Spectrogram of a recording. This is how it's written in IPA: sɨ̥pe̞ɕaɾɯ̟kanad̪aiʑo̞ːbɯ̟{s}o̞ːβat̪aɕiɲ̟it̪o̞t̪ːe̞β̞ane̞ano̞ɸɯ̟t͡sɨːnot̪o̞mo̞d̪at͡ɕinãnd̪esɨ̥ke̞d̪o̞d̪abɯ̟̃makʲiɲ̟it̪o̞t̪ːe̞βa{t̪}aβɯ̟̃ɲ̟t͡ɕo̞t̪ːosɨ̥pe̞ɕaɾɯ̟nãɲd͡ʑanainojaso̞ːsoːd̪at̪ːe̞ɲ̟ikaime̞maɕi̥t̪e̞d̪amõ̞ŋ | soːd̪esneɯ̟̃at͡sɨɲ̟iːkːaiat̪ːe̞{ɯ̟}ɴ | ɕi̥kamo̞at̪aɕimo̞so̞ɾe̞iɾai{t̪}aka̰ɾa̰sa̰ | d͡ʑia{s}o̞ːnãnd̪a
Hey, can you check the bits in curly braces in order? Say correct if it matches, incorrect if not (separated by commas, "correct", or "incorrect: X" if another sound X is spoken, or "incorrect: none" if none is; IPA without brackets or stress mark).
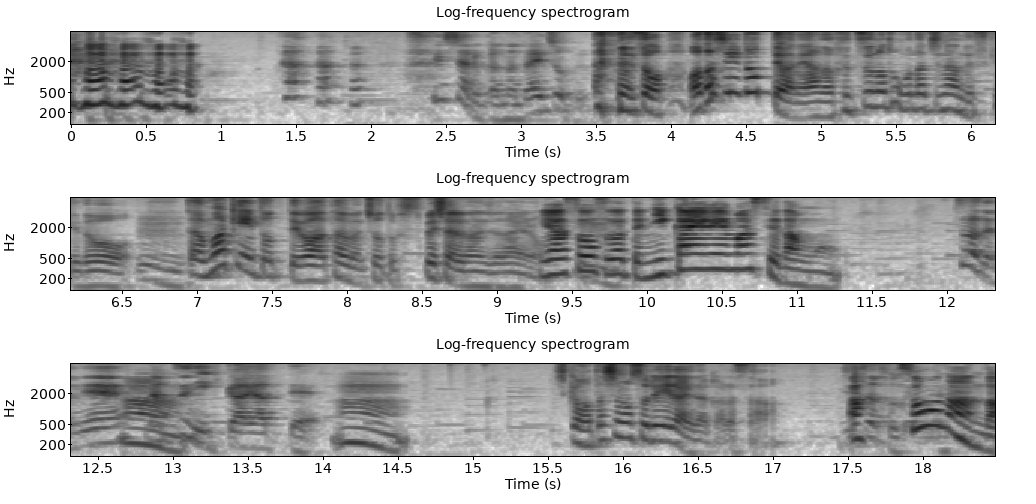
correct, correct, incorrect: ɯ̟̃, incorrect: d̪, correct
